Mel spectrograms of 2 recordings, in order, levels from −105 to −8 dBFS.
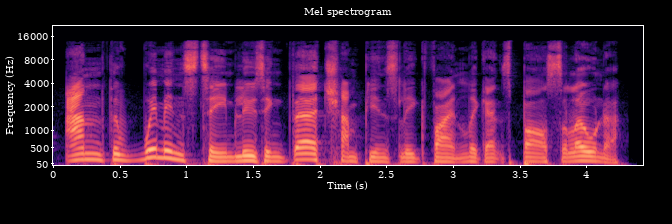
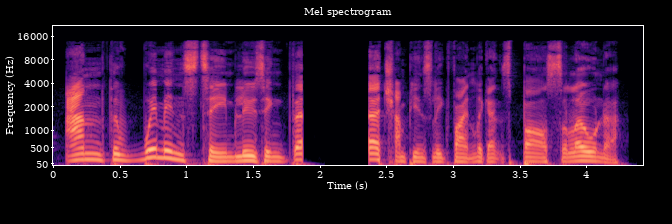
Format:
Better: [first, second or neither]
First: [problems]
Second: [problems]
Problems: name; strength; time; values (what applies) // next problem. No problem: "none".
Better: first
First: none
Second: audio freezing; at 2 s for 0.5 s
